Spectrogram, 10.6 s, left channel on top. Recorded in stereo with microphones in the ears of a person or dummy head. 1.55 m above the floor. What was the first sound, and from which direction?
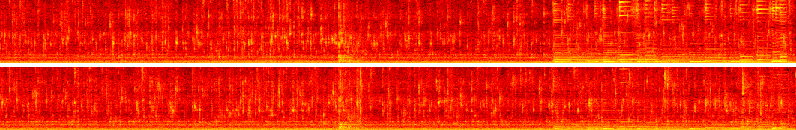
A dropped coin, 40° left (ahead or behind).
